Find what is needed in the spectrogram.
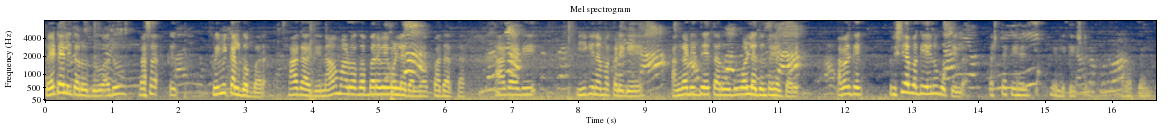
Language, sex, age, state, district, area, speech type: Kannada, female, 60+, Karnataka, Udupi, rural, spontaneous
